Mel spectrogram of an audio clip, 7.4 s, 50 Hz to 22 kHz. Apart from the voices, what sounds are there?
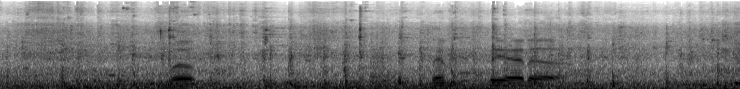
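long freight train rolling past, ELS 503 and 400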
